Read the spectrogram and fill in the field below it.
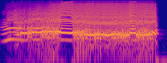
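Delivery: long, very high, loud scream; hammed-up shriek of alarm; panicked scream. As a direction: scream at full volume in mock horror. Americans acted screaming in alarm.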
